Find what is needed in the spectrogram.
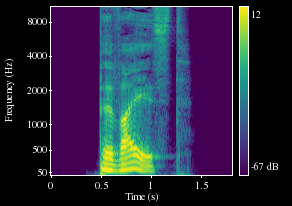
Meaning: inflection of beweisen: 1. second/third-person singular present 2. second-person plural present 3. plural imperative
- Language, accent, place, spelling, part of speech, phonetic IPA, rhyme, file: German, Germany, Berlin, beweist, verb, [bəˈvaɪ̯st], -aɪ̯st, De-beweist.ogg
